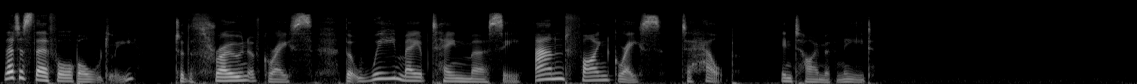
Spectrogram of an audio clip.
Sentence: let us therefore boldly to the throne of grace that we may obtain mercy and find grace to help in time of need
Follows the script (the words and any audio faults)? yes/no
yes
